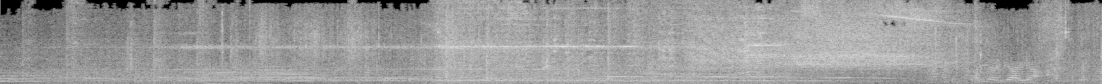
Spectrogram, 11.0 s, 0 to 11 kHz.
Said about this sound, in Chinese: 从铁口站到新梁站垂直落差100米，火车盘山行驶要经过3个 Z 字形缓坡，路程大约9000米，而这两站之间的直线距离也就1000多米。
